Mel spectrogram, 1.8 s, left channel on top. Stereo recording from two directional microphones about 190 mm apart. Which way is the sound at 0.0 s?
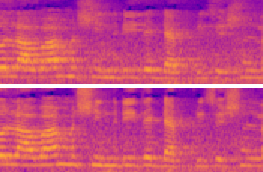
65° right (ahead or behind).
